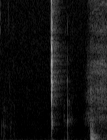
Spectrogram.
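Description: A quiet sip of hot tea: a soft clink or tap, then a short wet slurp and swallow, with no talking.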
